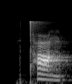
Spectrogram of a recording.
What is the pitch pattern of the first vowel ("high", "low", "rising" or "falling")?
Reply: falling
